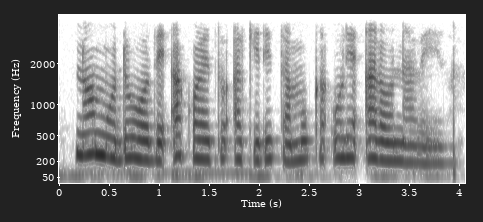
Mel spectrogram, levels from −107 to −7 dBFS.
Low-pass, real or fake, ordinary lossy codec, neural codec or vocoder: 3.6 kHz; real; none; none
